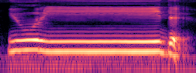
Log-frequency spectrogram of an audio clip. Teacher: karena huruf terakhir yang disukunkan adalah huruf dal atau yang diwaqafkan adalah huruf dal, maka berlaku hukum qalqalah kubra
